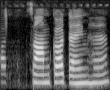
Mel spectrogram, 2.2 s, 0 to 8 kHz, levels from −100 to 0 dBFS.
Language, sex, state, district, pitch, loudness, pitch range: Hindi, female, Bihar, Kishanganj, 265 Hz, -17 LUFS, 245-270 Hz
